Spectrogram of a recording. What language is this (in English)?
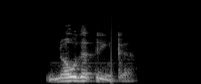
Catalan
